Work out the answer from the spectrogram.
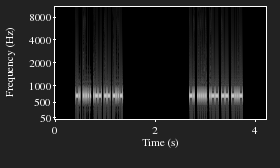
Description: Morse code, heard as a keyed tone, about 58 wpm, 700 Hz. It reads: N5WMX N5WMX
